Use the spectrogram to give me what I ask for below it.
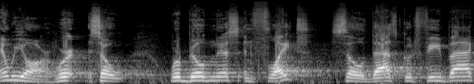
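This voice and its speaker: An energetic male voice at a moderate pace, with ordinary pitch variation and noticeable background noise. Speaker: conference speaker, military veteran. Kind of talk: Q&A at conference session. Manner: loud; casual, energetic.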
